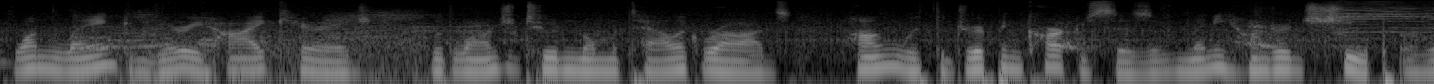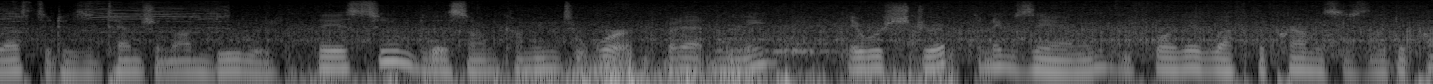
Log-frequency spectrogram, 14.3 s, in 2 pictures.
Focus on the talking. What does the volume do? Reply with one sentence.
The volume of the talking stays about the same.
